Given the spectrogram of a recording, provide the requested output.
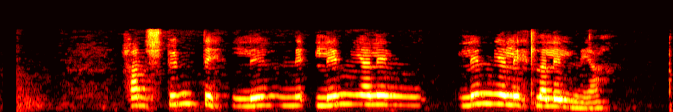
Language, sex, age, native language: Icelandic, female, 10, Icelandic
